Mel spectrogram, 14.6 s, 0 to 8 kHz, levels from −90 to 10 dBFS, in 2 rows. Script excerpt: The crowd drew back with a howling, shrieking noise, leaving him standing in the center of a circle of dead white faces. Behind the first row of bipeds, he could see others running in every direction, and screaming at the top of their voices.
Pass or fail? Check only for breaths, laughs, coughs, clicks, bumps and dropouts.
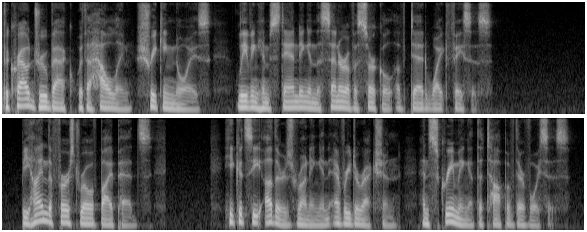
pass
